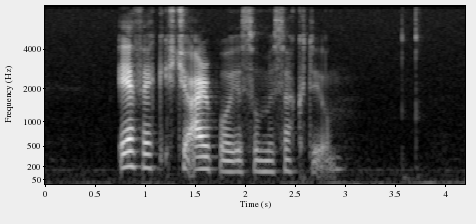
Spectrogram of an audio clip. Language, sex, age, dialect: Faroese, female, 36-60, Norðuroyggjar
